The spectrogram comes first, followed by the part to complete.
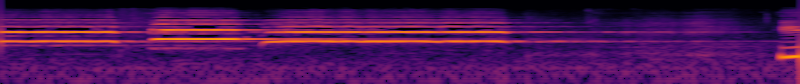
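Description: Tin whistle playing three notes, the middle one higher and the last one held, which stops about two and a half seconds in. It is a singer sounding out her starting pitch before singing unaccompanied.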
